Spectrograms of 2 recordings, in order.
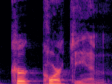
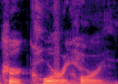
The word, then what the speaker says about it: Kerkorian: of your time, probably remember the character Kirk Kerkorian. Oh yeah. Yep. Wow, that takes me. I haven't thought of that name in a long time. Or I'm sorry, Kerkorian. Kerkorian, yeah.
